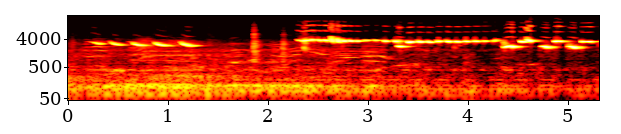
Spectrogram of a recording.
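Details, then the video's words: White-rumped shama singing in a breeding cage. Five slurred whistles fall in step, followed by a rapid, high chattering trill of evenly repeated notes and a few sharp downslurred whistles. "murai gacor dikandang ternak"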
